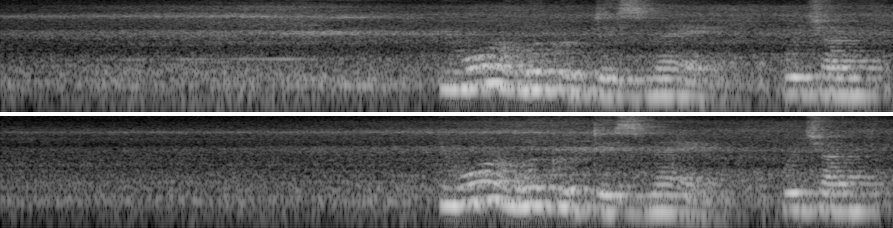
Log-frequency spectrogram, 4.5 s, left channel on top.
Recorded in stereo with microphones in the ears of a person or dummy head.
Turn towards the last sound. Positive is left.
turn(degrees=-60)  # may be behind; listen again after turning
